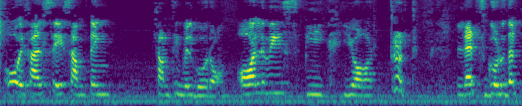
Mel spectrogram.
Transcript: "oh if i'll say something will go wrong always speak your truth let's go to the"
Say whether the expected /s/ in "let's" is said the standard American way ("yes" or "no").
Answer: yes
